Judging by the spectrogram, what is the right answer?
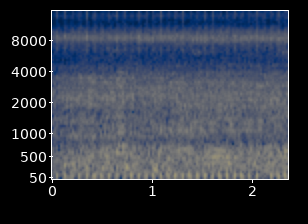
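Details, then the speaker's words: Honda Click 125 scooter at 160,000 km, after the connecting rod was replaced: a quiet, even single-cylinder idle with steady regular pulses and no knock or rattle. The engine sounds healthy after the repair. "นี่นะครับผมเงียบนะใครสนใจที่จะพาเครื่องนะเปลี่ยนก้าน"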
